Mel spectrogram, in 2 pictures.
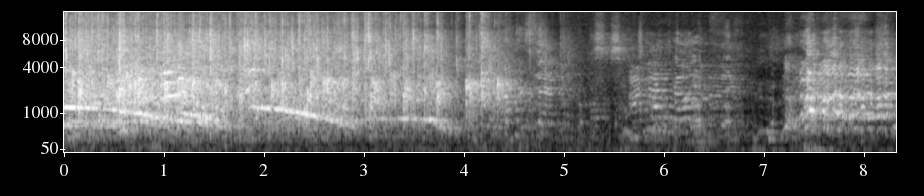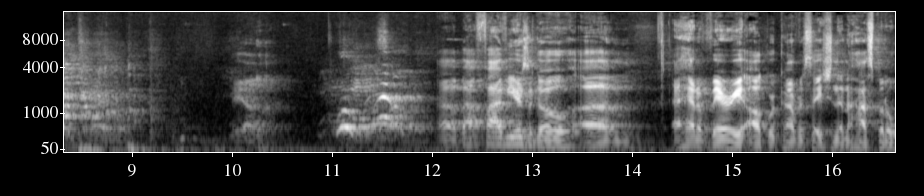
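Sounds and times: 
high whoops: 0:00.0 - 0:04.0, 0:11.0 - 0:11.9
sustained audience applause: 0:00.0 - 0:05.1
laughter: 0:07.0 - 0:09.6
speech: 0:12.7 - 0:16.6.

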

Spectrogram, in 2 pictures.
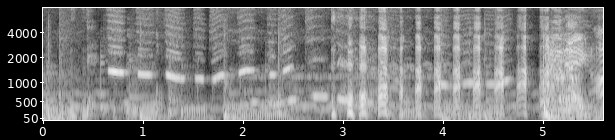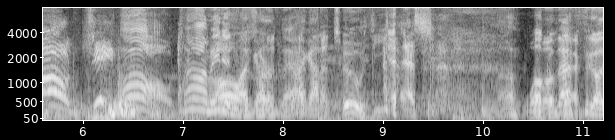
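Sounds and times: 
busy rhythmic backing track: 0:00.0 - 0:11.1
slide whistle melody: 0:00.6 - 0:03.1, 0:03.9 - 0:05.0
laughter: 0:02.7 - 0:05.7, 0:08.8 - 0:09.9
speech: 0:03.0 - 0:03.7, 0:05.4 - 0:11.1.

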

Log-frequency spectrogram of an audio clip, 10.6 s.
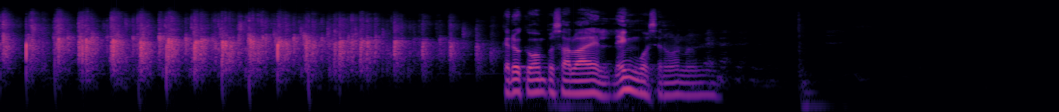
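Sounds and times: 
audience clapping hands: 0:00.0 - 0:05.2
speech: 0:05.0 - 0:07.3.

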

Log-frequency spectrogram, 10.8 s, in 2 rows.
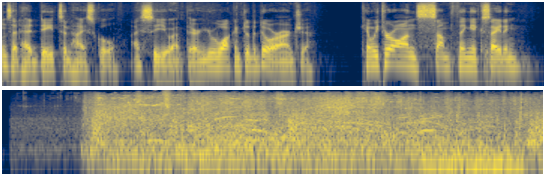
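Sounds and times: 
speech: 0:00.0 - 0:05.3
crackling debris: 0:06.0 - 0:10.8
bus exploding in film scene: 0:06.2 - 0:10.8.

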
